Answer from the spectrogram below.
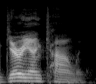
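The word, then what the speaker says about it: Gareon Conley: Marshon Lattimore, Malik Hooker, and everybody's forgetting about, I can't even say his first name, Gerrion Conley. – Yeah.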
